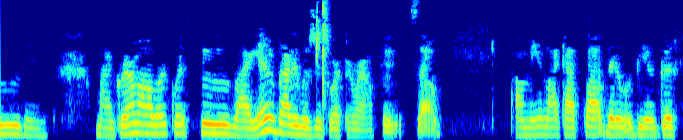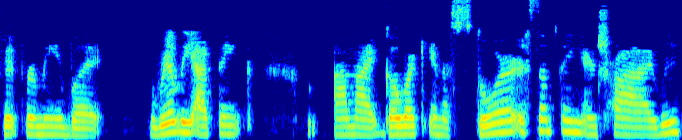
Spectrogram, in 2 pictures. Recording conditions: poor sound quality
